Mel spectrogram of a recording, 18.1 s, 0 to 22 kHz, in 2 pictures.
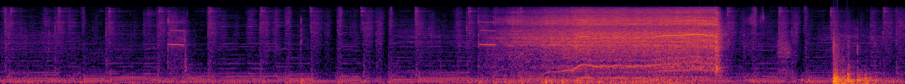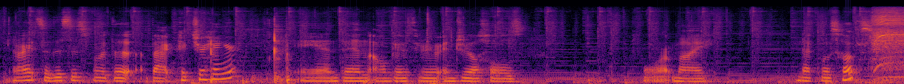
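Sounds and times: background music: 0.0 - 18.0
power drill boring into wood: 4.8 - 7.3, 17.7 - 18.0.

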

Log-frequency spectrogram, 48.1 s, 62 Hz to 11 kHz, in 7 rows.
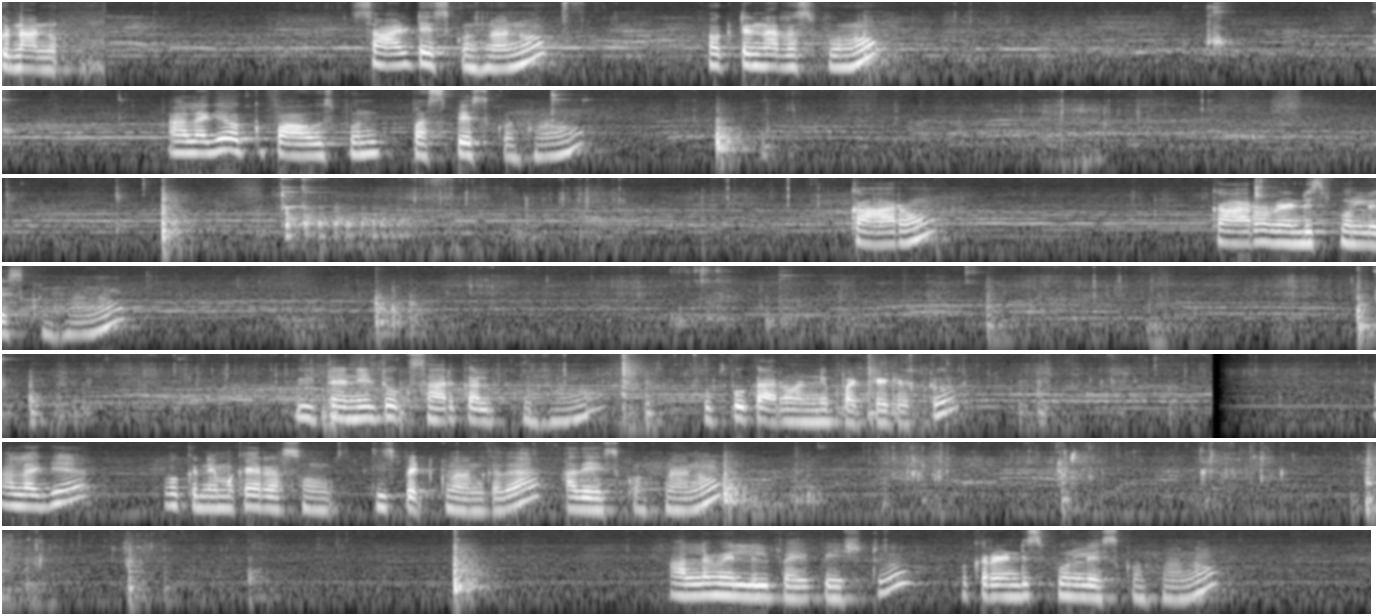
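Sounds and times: hand mixing chicken in a bowl: 25.6 - 33.5, 38.6 - 42.2.

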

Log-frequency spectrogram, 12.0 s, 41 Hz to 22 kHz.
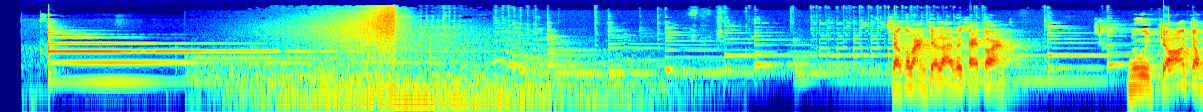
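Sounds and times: singing bowl ringing: 0.5 - 7.2
rising whoosh: 1.6 - 7.8.

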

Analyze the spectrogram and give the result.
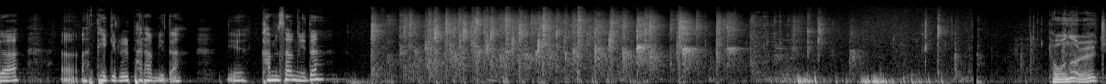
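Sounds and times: audience applauding: 3.7 - 8.7.

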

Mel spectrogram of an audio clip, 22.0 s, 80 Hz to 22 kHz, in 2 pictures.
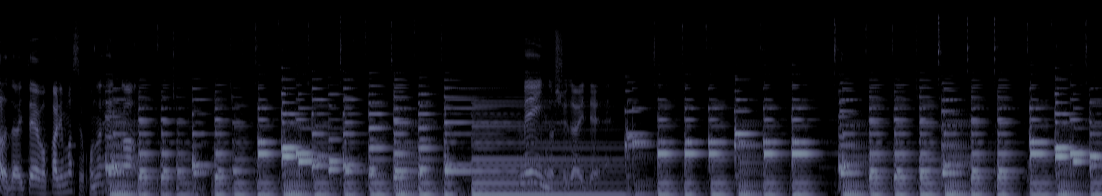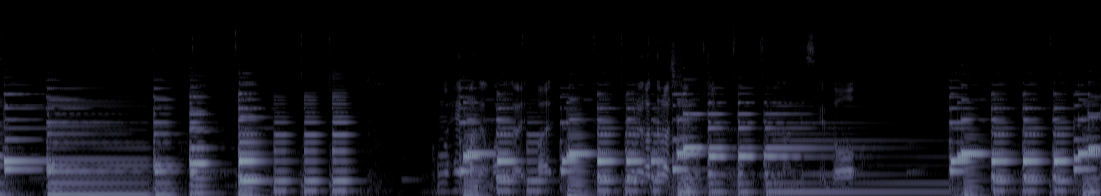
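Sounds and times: piano playing classical chords: 1.0 - 14.7, 15.4 - 22.0.

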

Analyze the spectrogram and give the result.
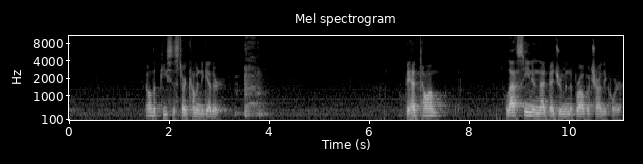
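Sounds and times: person coughing: 3.3 - 4.0.

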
